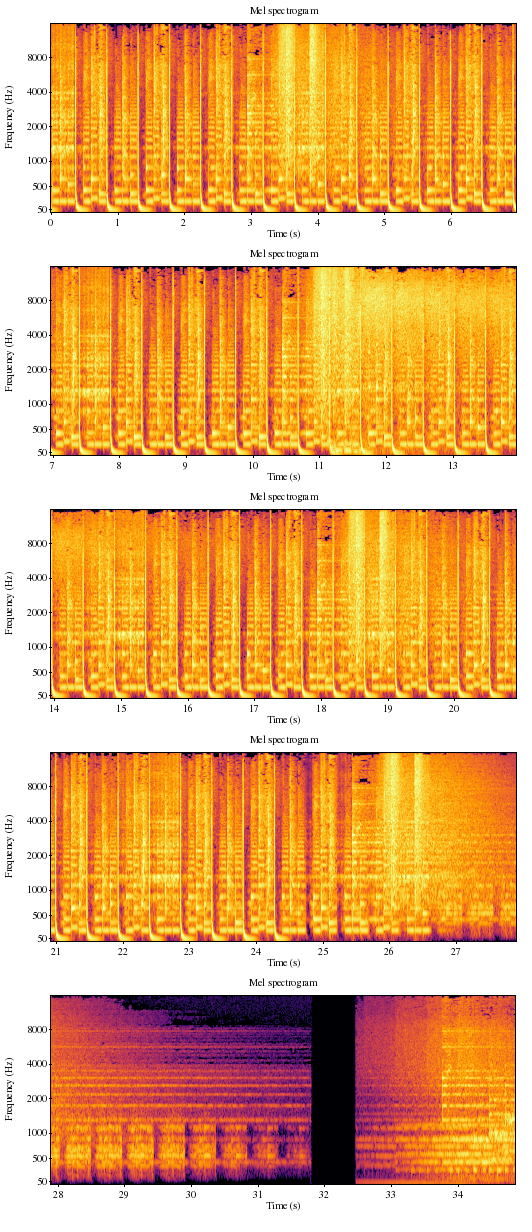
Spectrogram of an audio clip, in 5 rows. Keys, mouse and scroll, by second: 0.3 Return, 1.8-2.9 drag, 4.1-5.3 drag, 6.2-7.3 drag, 7.3 Escape, 8.3 click, 10.3 Delete, 11.7 click, 12.5 click, 13.8 click, 14.5 click, 16.0 j, 17.2 Return, 26.3-27.7 typing, 28.0 Return, 29.8 click, 30.7 Return, 32.4 click, 34.1 Return.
